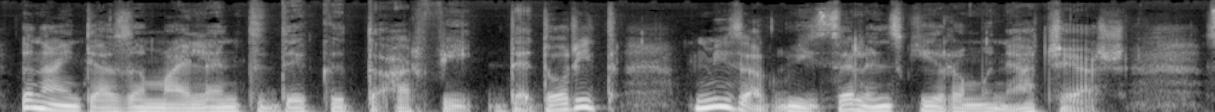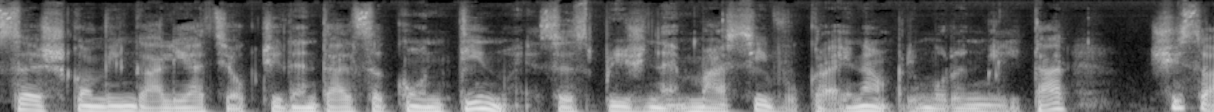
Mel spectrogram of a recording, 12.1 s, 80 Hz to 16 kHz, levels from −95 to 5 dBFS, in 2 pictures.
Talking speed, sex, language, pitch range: 145 wpm, female, Romanian, 95-125 Hz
